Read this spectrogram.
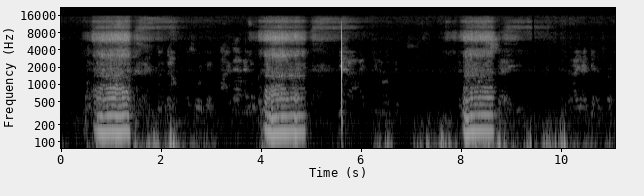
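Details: A black and white dog sleeping soundly in a blow-up collar worn for medical reasons, with low rumbling snores on in-breaths, about 17 a minute, and quiet snuffling between: snoring caused by the collar.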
